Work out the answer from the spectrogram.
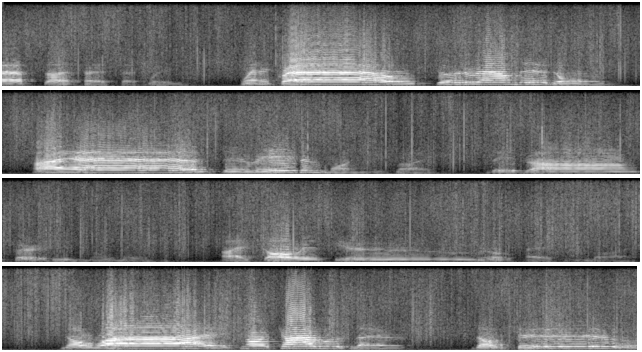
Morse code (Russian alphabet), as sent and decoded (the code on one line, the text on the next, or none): none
